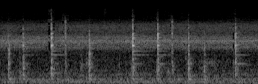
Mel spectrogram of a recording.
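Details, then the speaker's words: 2002 Chrysler PT Cruiser rear drum brake: the star-wheel adjuster is turned with an adjusting spoon, giving sharp, bright clicks in uneven bursts. Normal while setting the shoes to just touch the drum. "I'm gonna reach my spoon here and now I'm gonna be turning like that either clicking"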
